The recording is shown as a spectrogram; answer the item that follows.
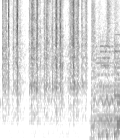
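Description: Typewriter key clicks as a typing sound effect, a quick run of light clicks at several a second. Music cuts back in just before the end.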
